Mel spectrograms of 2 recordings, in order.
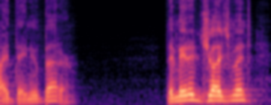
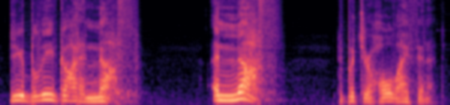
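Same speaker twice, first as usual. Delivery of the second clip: usual speaking voice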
